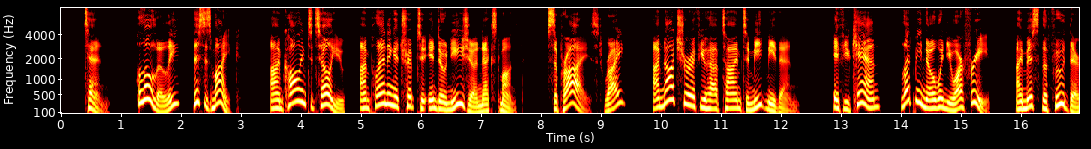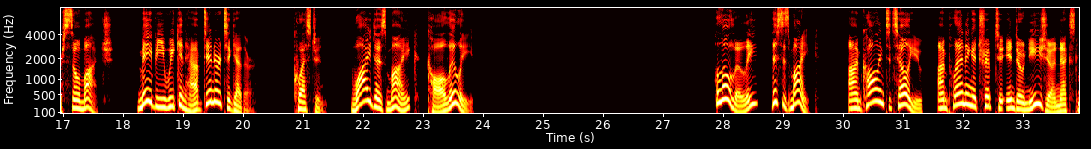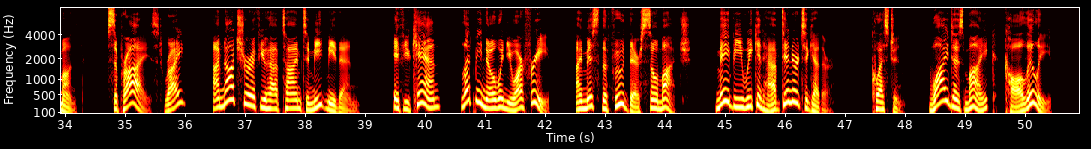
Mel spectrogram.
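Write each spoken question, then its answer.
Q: Why does Mike call Lily?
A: To tell her he's visiting Indonesia and ask to meet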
